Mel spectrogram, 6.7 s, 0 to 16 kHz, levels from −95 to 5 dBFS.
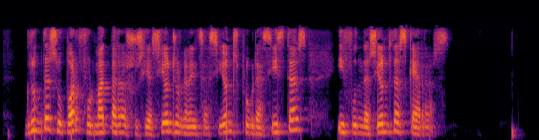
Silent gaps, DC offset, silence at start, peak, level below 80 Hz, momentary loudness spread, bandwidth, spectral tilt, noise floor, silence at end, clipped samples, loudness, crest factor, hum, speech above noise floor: none; under 0.1%; 0.3 s; -6 dBFS; -62 dBFS; 9 LU; 8.2 kHz; -2 dB/octave; -87 dBFS; 0.3 s; under 0.1%; -25 LUFS; 22 dB; none; 62 dB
